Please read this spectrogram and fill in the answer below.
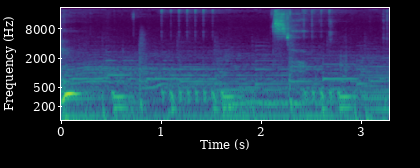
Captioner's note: computer malfunction sounds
